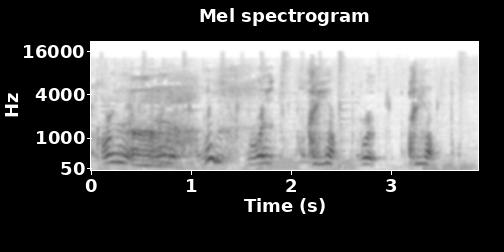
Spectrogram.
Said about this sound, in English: Yes, that would be the sound of oral sex, which would make a great relaxation CD.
